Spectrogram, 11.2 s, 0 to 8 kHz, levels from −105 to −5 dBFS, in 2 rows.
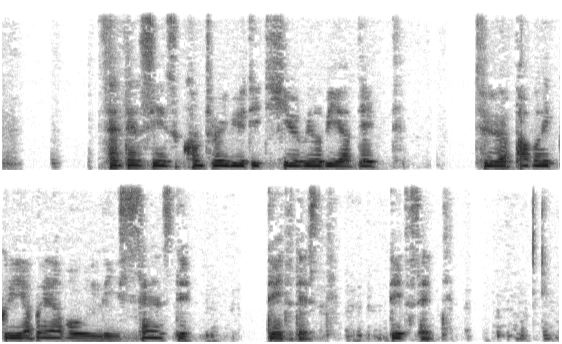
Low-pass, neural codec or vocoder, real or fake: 7.2 kHz; none; real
